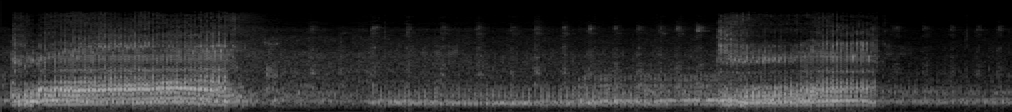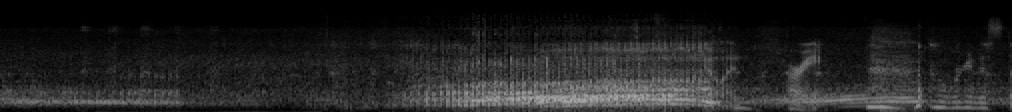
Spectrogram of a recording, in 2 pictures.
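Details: Northern fur seals, which breed in California, give loud, rich, wavering calls with a hoarse, bleating edge, broken by bursts of background hissing.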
